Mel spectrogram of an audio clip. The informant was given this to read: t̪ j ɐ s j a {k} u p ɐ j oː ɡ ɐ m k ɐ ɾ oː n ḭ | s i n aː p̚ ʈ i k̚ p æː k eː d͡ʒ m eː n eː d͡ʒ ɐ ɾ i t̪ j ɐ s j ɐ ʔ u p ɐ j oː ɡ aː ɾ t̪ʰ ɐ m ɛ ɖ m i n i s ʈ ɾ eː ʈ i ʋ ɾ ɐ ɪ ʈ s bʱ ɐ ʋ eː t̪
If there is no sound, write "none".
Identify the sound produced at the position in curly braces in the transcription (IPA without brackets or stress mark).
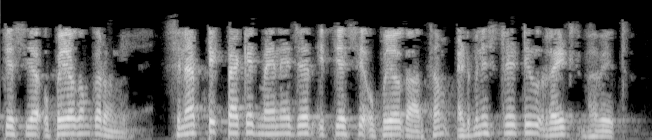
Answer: ʔ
